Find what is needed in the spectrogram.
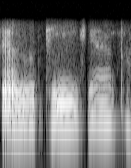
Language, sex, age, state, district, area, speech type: Hindi, female, 60+, Madhya Pradesh, Jabalpur, urban, conversation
